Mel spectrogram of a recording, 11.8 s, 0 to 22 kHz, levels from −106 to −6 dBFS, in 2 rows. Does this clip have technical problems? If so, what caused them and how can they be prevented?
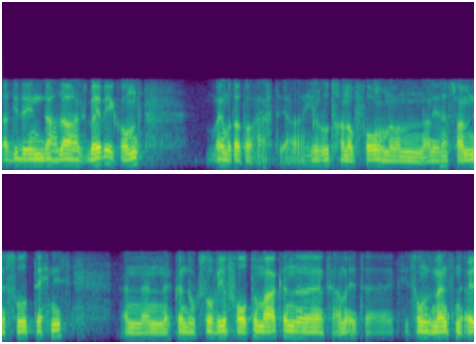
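Yes. The speech carries VoIP packet loss concealed by the speech codec at 3.21 to 3.30 s, 5.45 to 5.59 s and 9.55 to 9.76 s. Each gap sounds like roughly two, two and one 20 ms frames going missing. The Speex decoder, whose own coding damage is faint on the narrow telephone band, fills the gaps by extending the last pitch and spectral shape at falling gain, giving a brief buzzy or noisy smear that stays weak past each gap. Prevention: reduce network loss with QoS prioritisation and add forward error correction or packet redundancy.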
